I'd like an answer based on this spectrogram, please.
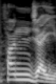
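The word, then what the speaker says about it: Fungi: এখানে আছে ফানজাই, ফানজাই উচ্চারণ লেখা আছে ফানজাই, ফানজাই মানে ব্যাঙের ছাতা এবং অন্যান্য সব ছত্রাক রাজ্য হলো এই ফানজাইয়ের মধ্যে পড়ছে।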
